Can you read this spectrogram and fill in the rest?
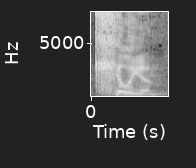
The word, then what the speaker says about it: Chilion: The story of Ruth is about this couple, Elimelech and Naomi, who are living in Bethlehem, and they have two sons, Mahlon and Chilion. That's how you pronounce them.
